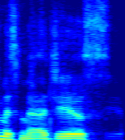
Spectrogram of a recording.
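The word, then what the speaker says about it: Mismagius: Miss Magius or Miss Magius. Yeah, I feel like I can think of three ways to say it. I don't know what the right one technically is. It's Miss Magius.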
